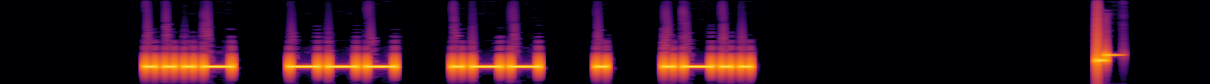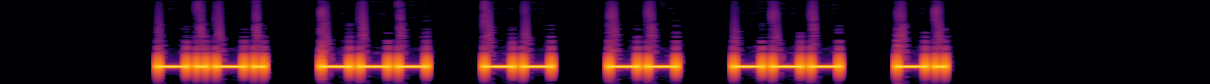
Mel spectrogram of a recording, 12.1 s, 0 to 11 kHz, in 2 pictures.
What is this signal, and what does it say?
Morse code, heard as a keyed tone, about 25 wpm, spaced as for 18 wpm, 700 Hz. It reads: VOWEL COMMON
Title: 2x Character Spacing - Top 500 Words - 25wpm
